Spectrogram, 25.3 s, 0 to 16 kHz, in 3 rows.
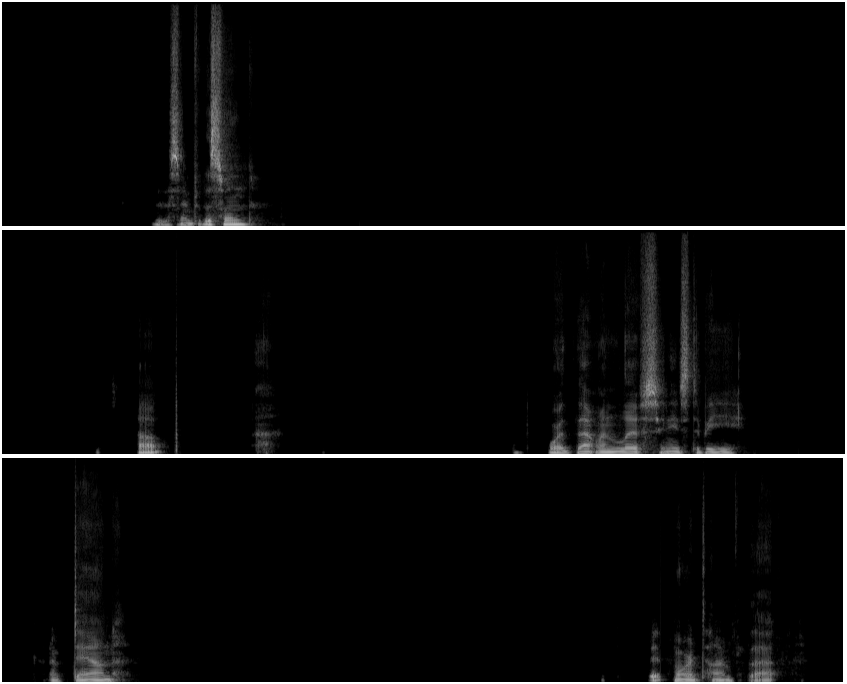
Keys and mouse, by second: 1.5 click, 2.6-5.2 drag, 6.3 g, 8.4-14.8 drag, 15.9 click, 16.2 g, 17.7-21.5 drag, 22.0 click, 22.4 shift+click, 22.6 g, 23.4 click, 23.7 click, 23.9 g.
